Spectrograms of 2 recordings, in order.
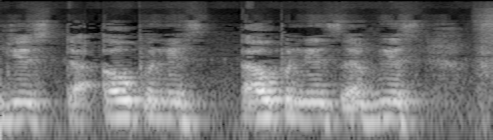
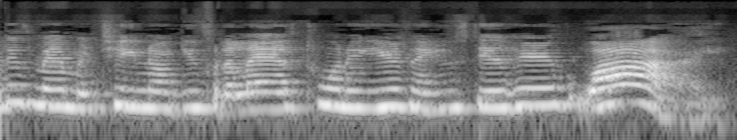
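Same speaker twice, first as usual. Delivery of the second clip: exasperated disbelief; 7 semitones higher, 3 dB louder than usual. Retold or imitated. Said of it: "I was like".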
